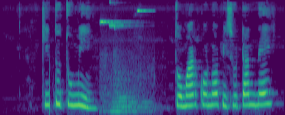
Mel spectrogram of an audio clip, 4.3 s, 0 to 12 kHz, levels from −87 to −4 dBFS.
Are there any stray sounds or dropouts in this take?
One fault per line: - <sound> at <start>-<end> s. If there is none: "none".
- dropout at 0.7-0.8 s
- squeak at 1.5-2.3 s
